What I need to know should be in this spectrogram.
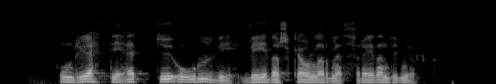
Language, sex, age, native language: Icelandic, male, 40-49, Icelandic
